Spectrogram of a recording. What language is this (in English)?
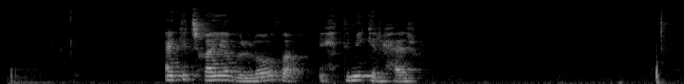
Kabyle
